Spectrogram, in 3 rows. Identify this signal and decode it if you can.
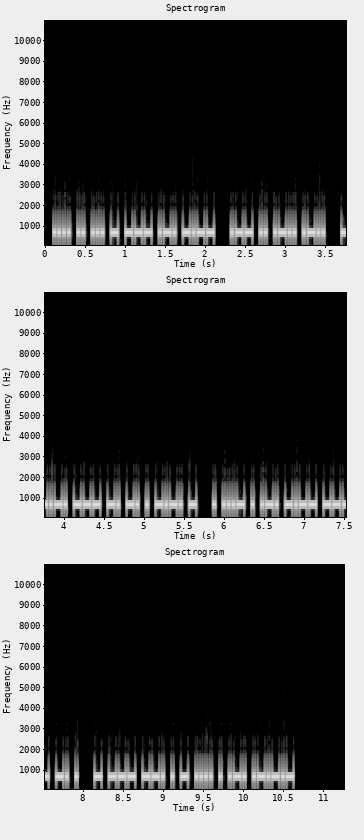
Morse code, heard as a keyed tone, about 37 wpm, 700 Hz. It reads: HISTORY WILL CONNECT EVERYONE TOGETHER.
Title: Sentences from Top 1500 Words 40wpm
